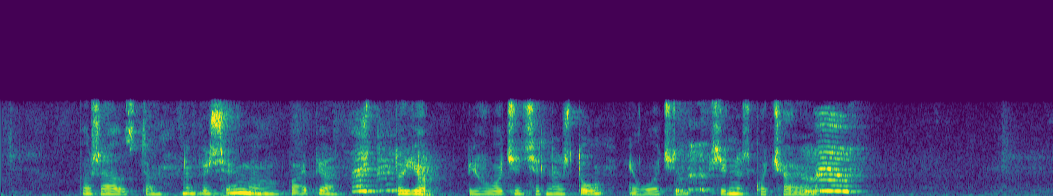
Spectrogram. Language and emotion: Russian, sad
